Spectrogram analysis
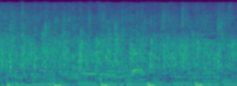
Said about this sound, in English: Nobody go anywhere. Keep clapping. It's fun.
